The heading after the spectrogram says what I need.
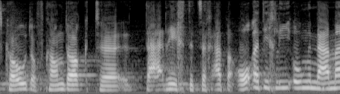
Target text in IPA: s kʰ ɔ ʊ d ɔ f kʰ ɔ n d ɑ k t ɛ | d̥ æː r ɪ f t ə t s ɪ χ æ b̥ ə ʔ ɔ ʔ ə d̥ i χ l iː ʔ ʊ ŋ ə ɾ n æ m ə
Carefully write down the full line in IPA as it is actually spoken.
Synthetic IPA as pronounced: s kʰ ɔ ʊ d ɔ f kʰ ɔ n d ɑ k t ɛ | d̥ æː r ɪ χ t ə t s ɪ χ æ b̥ ə ʔ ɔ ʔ ə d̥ i χ l iː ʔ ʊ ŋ ə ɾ n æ m ə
